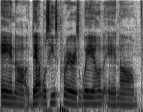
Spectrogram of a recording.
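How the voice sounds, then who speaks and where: Heard in a very clean recording with a silent background, a woman uses a normal speaking voice at a fairly low pitch and a moderate pace. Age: 50s. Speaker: church elder and marriage guest. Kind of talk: casual interview with religious teaching.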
